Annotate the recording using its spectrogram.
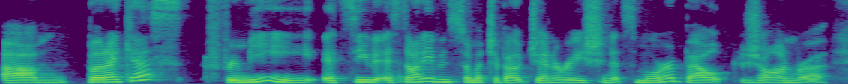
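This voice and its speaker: A woman with a Canadian accent speaks in a normal speaking voice at medium pitch, with lively intonation. Her loudness stays very even, and she hardly pauses at all. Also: moderate pace. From Canada. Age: 40s. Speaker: jazz singer-songwriter and pianist. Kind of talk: casual interview chat.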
